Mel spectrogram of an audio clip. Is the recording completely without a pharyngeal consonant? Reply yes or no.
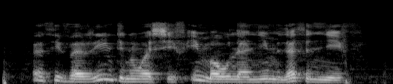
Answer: yes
